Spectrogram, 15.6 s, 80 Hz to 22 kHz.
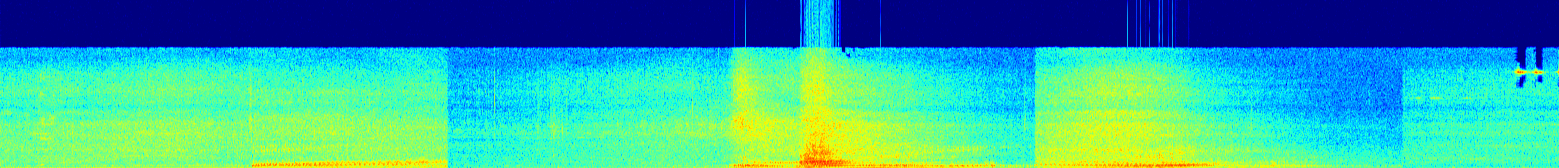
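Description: Mitsubishi Lancer Evolution X's turbocharged 2.0-litre four-cylinder engine running, heard in several short clips joined with abrupt cuts. About seven and a half seconds in, a rev rises and falls, the loudest moment.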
